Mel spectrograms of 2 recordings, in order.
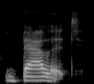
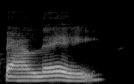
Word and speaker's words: ballet: 千万不要一激动就读成了 ballet，其实它的读音应该是 ballet，重音在后边，并且最后的 t 是不发音的。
